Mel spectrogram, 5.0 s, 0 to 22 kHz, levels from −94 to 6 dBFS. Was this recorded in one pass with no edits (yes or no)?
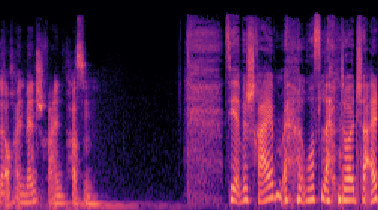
yes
